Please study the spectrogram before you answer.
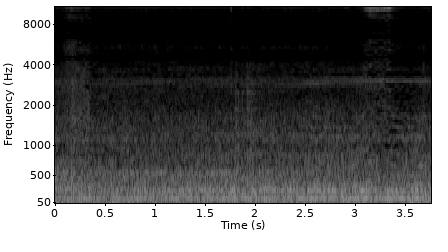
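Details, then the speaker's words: Sub-Zero UC-24R undercounter refrigerator compressor after nitrogen pressure test, recover and Freon recharge, running a while and pulling down to 46 degrees: low, steady hum, no knocking or rattling; unit was condemned but the compressor seems to work; normal running. "so why was this thing condemned I don't know seems like it's working to me"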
